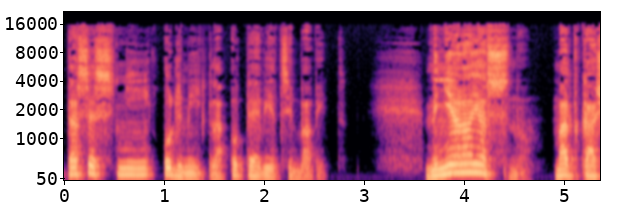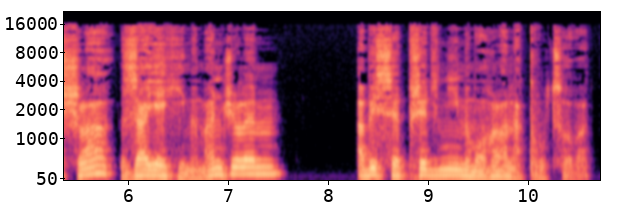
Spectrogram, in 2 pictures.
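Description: A man narrating an audiobook in a measured, even storytelling manner. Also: mid-range voice, breathy edge.

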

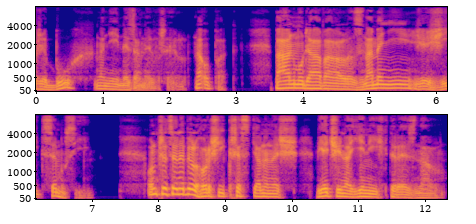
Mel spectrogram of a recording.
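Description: A man narrating a historical novel in a measured, even storytelling manner. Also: on the low side, slightly rough. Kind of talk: scripted audiobook narration.

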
